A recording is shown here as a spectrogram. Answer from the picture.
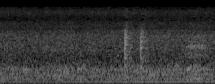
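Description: Caulking gun squeezing silicone into a glass aquarium seam: two faint clicks a little past one second in, over a steady low hum.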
